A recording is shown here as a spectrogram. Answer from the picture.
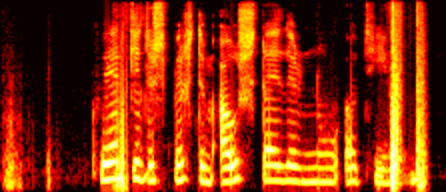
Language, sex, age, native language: Icelandic, female, 11, Icelandic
